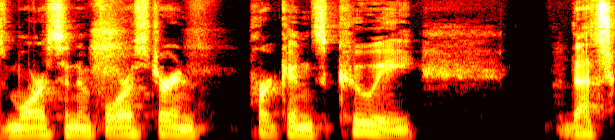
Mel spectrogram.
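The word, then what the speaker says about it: Coie: equal rights versus Morrison and Forester and Perkins cui that's correct pronunciation yes it is yeah and so yeah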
